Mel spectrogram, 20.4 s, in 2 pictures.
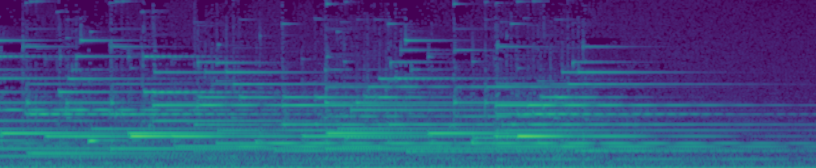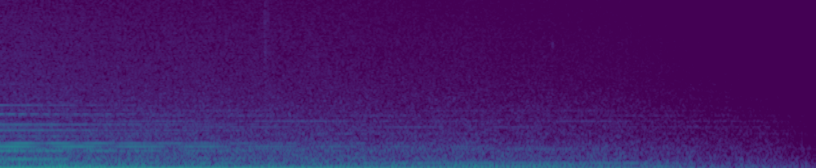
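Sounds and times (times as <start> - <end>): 
Polyphon 15-inch disc music box playing: 0.0 - 9.2.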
